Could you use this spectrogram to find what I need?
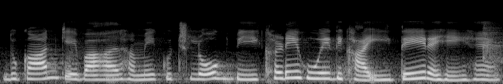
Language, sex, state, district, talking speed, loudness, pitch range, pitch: Hindi, male, Punjab, Fazilka, 155 wpm, -14 LUFS, 220-265 Hz, 240 Hz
